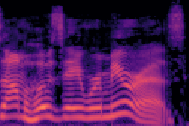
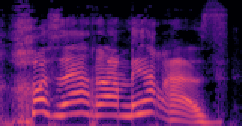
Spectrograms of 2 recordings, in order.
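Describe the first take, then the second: First: The name is said with English-style pronunciation. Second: The name is said with Spanish-style pronunciation. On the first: This is how the owner says his own name. The speaker calls it right. "somebody who pronounces it like" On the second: Someone else imposes a foreign pronunciation on the name. The speaker calls it wrong. "Jose Diaz-Balart has to Hispanicize everybody's name"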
